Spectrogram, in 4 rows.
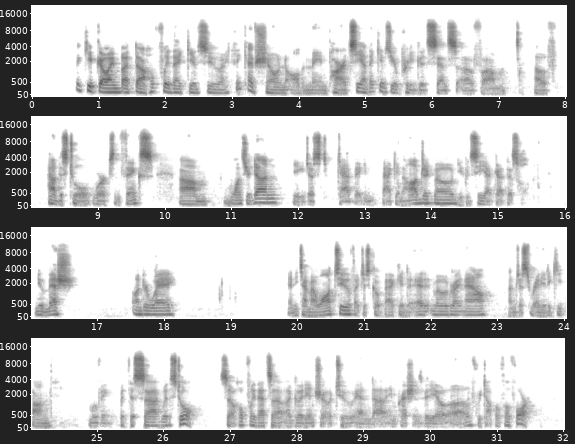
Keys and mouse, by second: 0.1 shift+click, 0.8 click, 8.6-9.9 drag, 12.1 Tab, 13.4 shift+drag, 13.6 drag, 14.8 click, 15.5 shift+middle drag, 15.7-16.5 middle drag, 17.1 drag, 17.1 middle drag, 17.7 Tab, 19.5 KP_Divide, 19.9 drag, 19.9 middle drag, 20.9 Tab.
